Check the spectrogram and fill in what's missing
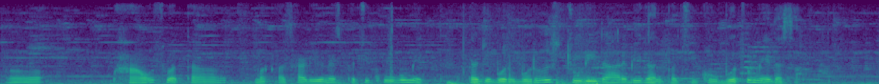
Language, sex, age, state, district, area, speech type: Goan Konkani, female, 30-45, Goa, Salcete, rural, spontaneous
